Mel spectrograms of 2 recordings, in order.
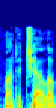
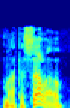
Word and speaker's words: Monticello: You can pronounce it Monticello, which is Italian for little mountain, or you can pronounce it Monticello, which is American. I will stay with the Italian version.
